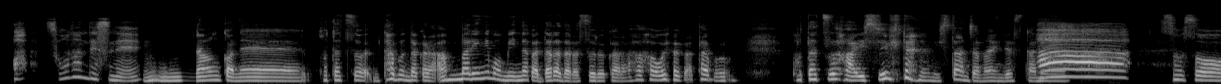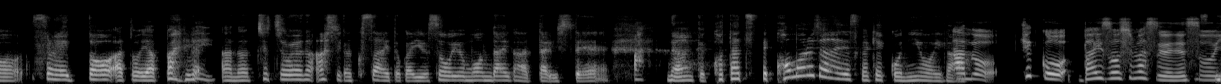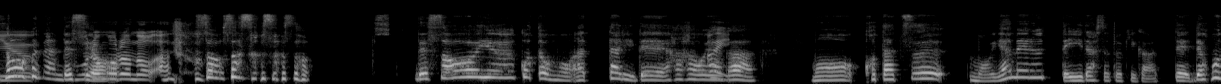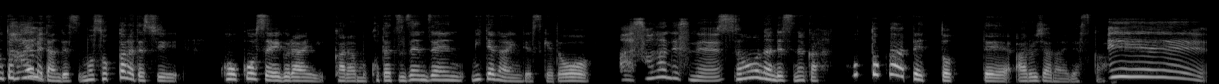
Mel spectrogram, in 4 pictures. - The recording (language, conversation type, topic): Japanese, unstructured, 冬の暖房にはエアコンとこたつのどちらが良いですか？
- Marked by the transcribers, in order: laughing while speaking: "多分こたつ廃止みたいな"; laughing while speaking: "やっぱり"; laughing while speaking: "そうなんですよ。そう そう そう そう そう"; laughing while speaking: "あの"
